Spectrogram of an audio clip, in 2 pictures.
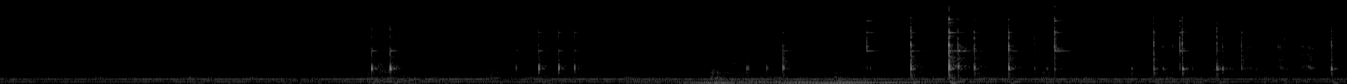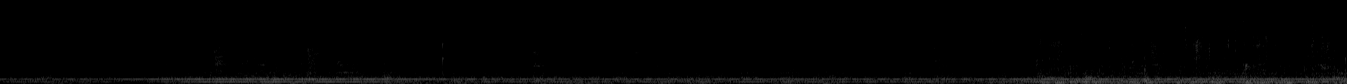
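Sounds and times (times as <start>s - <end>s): spoon clinking glass bowl: 3.7s - 4.1s, 5.2s - 5.9s, 8.7s - 13.5s.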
